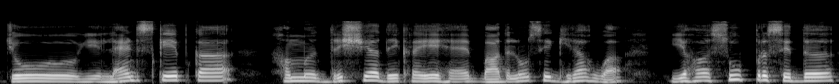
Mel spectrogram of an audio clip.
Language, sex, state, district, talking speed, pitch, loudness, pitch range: Hindi, male, Himachal Pradesh, Shimla, 105 wpm, 160 Hz, -16 LUFS, 140-180 Hz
